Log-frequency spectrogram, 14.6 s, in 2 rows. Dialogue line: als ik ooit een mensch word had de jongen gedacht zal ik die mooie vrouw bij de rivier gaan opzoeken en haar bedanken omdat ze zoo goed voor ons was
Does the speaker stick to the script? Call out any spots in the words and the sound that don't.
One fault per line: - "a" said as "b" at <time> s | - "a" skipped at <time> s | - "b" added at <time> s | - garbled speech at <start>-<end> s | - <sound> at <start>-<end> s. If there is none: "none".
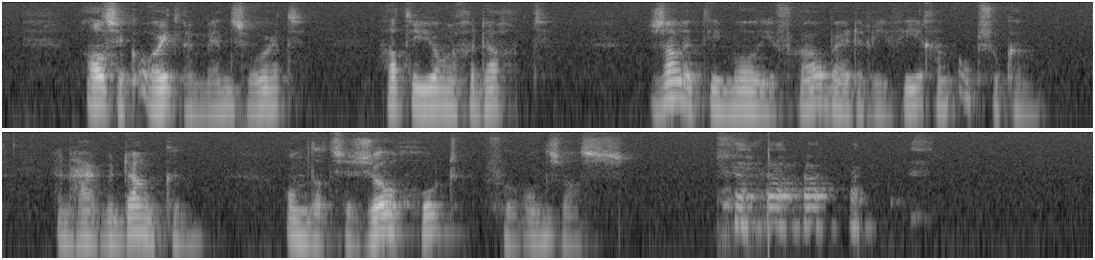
- laugh at 12.0-13.5 s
